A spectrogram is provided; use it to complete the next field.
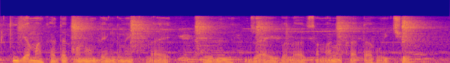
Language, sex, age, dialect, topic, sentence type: Maithili, male, 56-60, Eastern / Thethi, banking, statement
